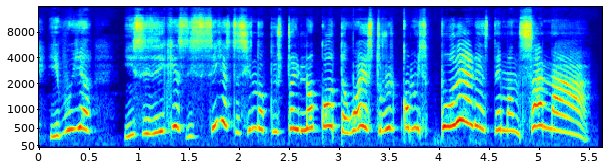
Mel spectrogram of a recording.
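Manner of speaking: high, loud unhinged villain shouting; shrill-free but wild high-pitched boasting threats; crazed apple. Acted. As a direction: rant like a mad apple who thinks he rules the world. Crazy apple threatens other apple.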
